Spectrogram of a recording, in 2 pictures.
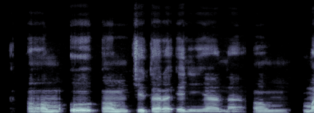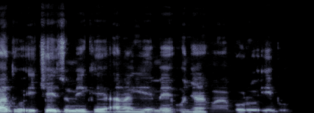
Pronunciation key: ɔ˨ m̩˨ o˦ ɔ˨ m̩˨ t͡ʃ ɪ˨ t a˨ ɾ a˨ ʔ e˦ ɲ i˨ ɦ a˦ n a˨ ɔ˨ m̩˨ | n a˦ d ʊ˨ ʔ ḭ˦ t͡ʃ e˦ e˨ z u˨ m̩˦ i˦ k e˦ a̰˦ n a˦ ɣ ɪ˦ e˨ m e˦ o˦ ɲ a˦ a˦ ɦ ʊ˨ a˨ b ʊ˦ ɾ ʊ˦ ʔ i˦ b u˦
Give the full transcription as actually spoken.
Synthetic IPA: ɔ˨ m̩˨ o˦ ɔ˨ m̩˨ t͡ʃ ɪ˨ t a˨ ɾ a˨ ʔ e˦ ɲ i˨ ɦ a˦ n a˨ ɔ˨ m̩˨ | m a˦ d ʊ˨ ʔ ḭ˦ t͡ʃ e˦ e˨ z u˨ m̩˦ i˦ k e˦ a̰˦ n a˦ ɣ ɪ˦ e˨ m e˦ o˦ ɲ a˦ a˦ ɦ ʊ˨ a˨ b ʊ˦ ɾ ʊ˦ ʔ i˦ b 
